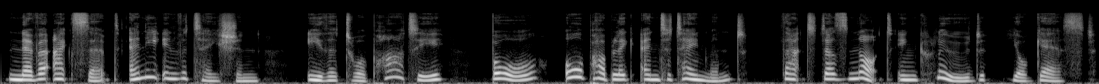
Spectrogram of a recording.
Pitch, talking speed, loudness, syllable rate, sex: 215 Hz, 100 wpm, -17 LUFS, 3.5 syllables/s, female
